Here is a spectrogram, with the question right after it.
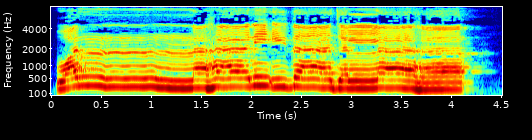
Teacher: টেনে পড়তে হবে। জাল্লা মদ্দে তাবাঈ এক আলিফ টেনে পড়তে হবে। হা মদ্দে তাবাঈ এক আলিফ টান দিয়ে ওয়াকফ করতে হবে।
